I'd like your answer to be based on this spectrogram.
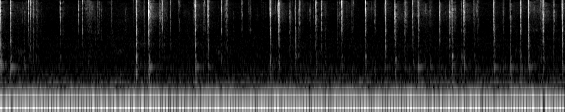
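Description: Both hands type rapidly with their fingertips on a MacBook Pro keyboard, whose low-profile plastic keys sit in a solid aluminum body. The result is a quick, uneven stream of short, dry, bright clicks over a steady low hum.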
